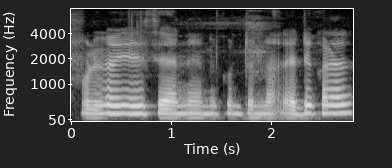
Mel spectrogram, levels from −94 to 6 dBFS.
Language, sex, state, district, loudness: Telugu, female, Andhra Pradesh, Annamaya, -16 LUFS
